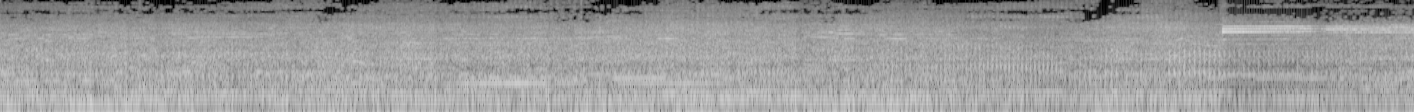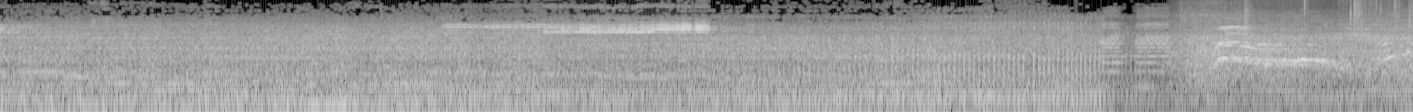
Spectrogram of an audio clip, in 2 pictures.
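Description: Engines of a group of small parade motorcycles running steadily as the riders pass, with a high horn sounding twice for about two seconds each midway. Near the end voices are heard.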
